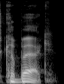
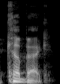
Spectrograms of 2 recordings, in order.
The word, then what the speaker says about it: Quebec: I've always been told it's Quebec, like with a K, Quebec.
